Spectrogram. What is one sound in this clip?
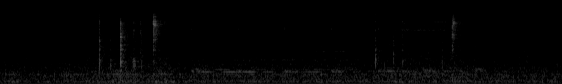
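Short menu clicks and chimes sound from a television.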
